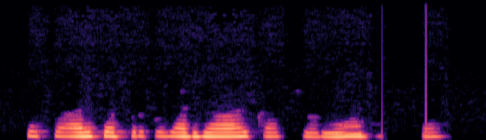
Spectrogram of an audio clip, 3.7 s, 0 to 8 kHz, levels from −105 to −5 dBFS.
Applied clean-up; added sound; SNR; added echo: none; none; none; none.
